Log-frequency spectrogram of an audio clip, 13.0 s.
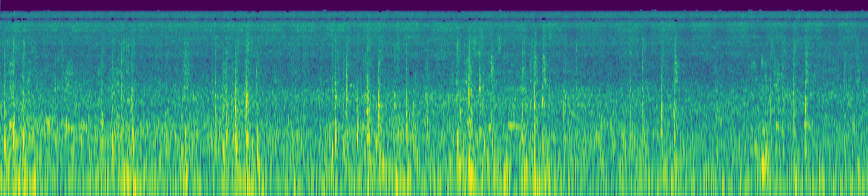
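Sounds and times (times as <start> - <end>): railway carriage rumbling on track: 0.0 - 13.0
wheels clicking on rails: 0.0 - 13.0.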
